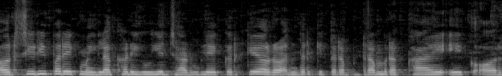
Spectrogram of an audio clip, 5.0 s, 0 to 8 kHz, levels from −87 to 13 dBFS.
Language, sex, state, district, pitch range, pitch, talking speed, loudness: Hindi, female, Bihar, Gopalganj, 220-240 Hz, 230 Hz, 250 wpm, -27 LUFS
